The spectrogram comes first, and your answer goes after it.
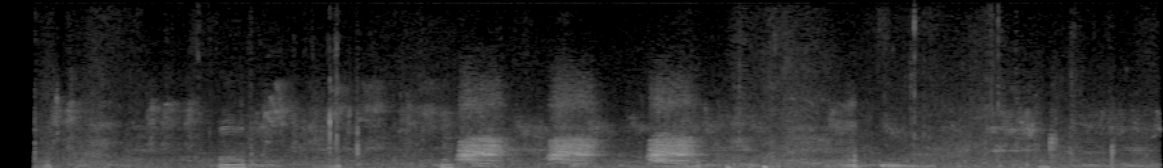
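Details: An alpaca at a quarantine centre in St Petersburg gives three loud, shrill, braying bursts about a second apart, with soft low hums between them.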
